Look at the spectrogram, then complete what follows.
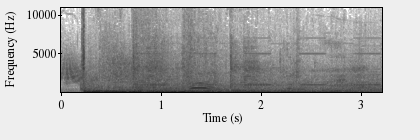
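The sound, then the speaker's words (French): A surface-to-air missile explodes, hitting Gary Powers' American spy plane over the Soviet Union: a sudden sharp blast that breaks into a loud, sustained low rumble and crackling roar, continuing for about three seconds without fading much. “Impossible, il a été abîmé par l'explosion.”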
